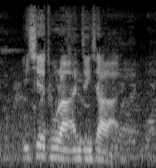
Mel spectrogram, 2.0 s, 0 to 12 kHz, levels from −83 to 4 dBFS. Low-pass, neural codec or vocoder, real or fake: 10.8 kHz; none; real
